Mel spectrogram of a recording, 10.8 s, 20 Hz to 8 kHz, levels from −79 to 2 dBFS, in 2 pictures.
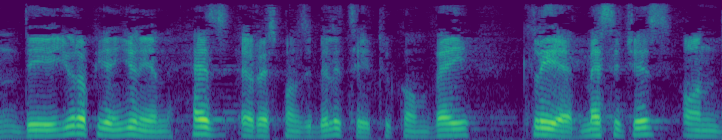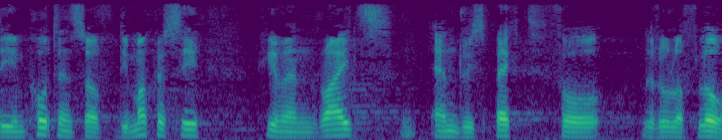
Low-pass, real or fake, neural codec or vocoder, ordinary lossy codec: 7.2 kHz; real; none; none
